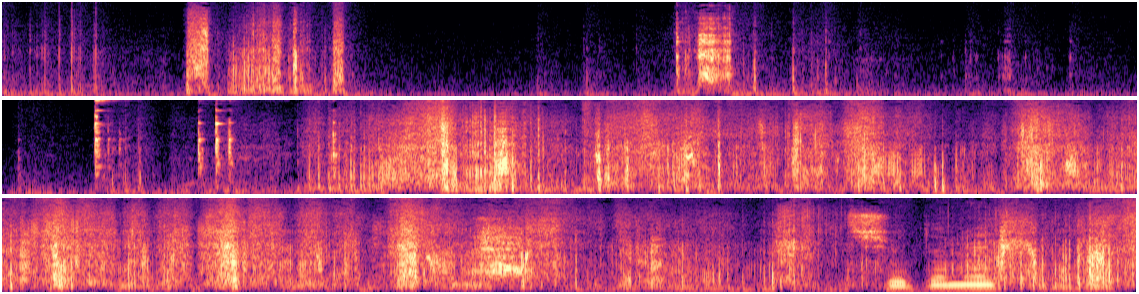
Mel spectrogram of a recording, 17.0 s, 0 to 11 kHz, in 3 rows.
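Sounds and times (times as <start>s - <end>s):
clothing rustling: 7.2s - 17.0s
footsteps in snow: 7.2s - 17.0s.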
